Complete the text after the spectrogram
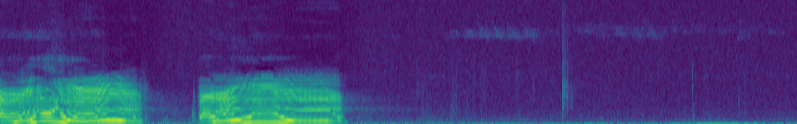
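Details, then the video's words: Red deer stag roaring during the rut as hunters stalk him; two long drawn-out roars of about two seconds each, each swelling up and sinking in pitch with rich harmonics, then quiet with faint rustling and a click. "The moment that I stepped my foot out the car, I've heard some stags roaring"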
